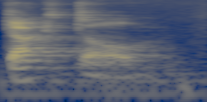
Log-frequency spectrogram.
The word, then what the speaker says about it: ductile: Ductal. – Ductal. It's spelled D-U-C-T-I-L-E. When I first seen it, I was pronouncing it ductile, only because of the way, you know, it's spelled. But it is ductal.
